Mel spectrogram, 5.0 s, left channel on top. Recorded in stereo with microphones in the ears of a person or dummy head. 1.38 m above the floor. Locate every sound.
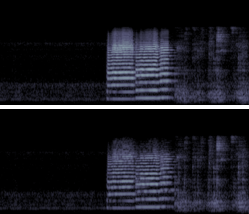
2.1 s a trumpet: 25° left (ahead or behind), 0.7 m
3.5 s dripping: 20° right (ahead or behind), 2.5 m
